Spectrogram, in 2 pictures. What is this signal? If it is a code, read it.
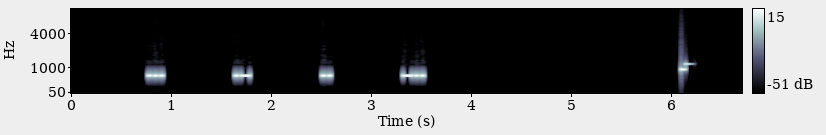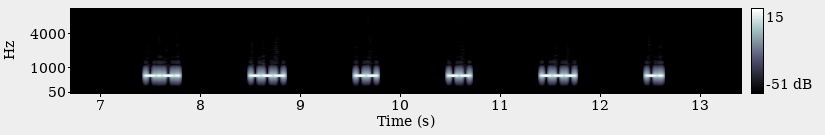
Morse code, heard as a keyed tone, about 40 wpm, spaced as for 11 wpm, 690 Hz. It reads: SAID COMMON
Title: 8x Character Spacing - Top 500 Words - 40wpm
